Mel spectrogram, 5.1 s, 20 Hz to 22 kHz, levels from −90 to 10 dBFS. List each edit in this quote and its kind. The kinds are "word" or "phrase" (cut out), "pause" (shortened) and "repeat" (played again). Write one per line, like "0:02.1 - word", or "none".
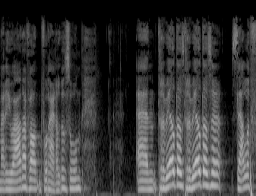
0:01.2 - word
0:03.7 - repeat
